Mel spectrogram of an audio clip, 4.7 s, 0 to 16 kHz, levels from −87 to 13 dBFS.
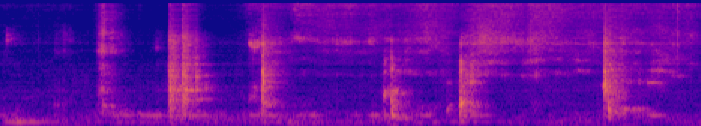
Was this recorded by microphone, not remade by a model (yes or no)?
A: no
